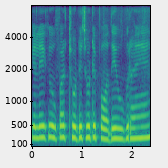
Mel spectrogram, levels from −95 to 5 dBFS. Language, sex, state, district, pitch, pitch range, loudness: Hindi, female, Bihar, Purnia, 235 Hz, 225-240 Hz, -13 LUFS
